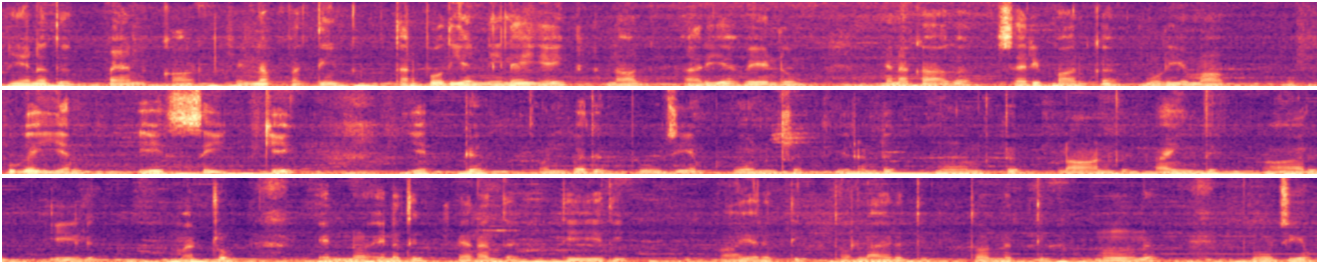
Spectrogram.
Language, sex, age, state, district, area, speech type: Tamil, male, 18-30, Tamil Nadu, Tiruchirappalli, rural, read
